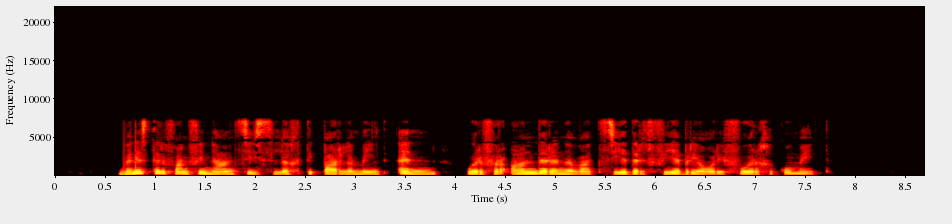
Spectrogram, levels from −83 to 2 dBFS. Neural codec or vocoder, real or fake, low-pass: none; real; 7.2 kHz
